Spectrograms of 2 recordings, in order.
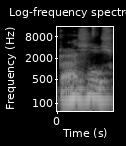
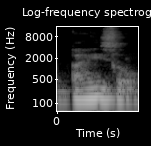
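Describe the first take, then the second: First: Basil is said the British way. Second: Basil is said the American way.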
